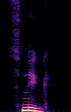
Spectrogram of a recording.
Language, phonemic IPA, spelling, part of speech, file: Swedish, /snʏɡː/, snygg, adjective, Sv-snygg.ogg
- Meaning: 1. good-looking; handsome (of a person – equally idiomatic for men and women) 2. nice-looking 3. proper (and clean)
